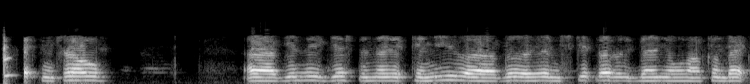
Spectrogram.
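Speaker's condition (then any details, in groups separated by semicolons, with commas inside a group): Speech impediment; sometimes pronounces things wrong, name misheard over radio net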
